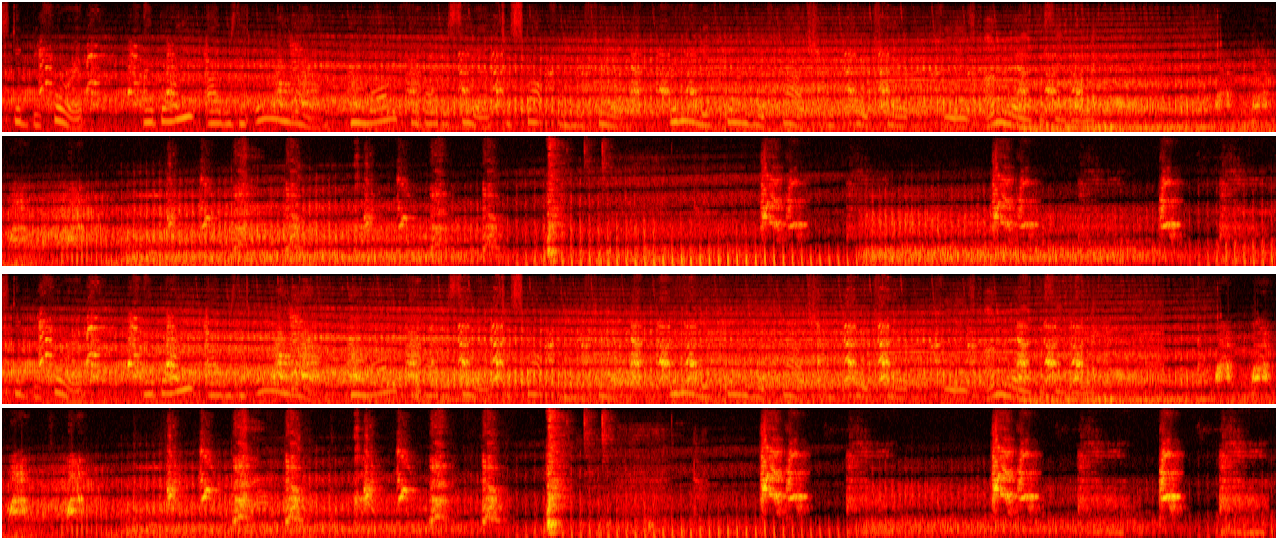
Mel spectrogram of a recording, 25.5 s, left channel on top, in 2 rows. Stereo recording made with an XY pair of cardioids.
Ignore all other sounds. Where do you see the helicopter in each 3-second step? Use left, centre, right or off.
right, right, centre, centre, left, left, left, left, left.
